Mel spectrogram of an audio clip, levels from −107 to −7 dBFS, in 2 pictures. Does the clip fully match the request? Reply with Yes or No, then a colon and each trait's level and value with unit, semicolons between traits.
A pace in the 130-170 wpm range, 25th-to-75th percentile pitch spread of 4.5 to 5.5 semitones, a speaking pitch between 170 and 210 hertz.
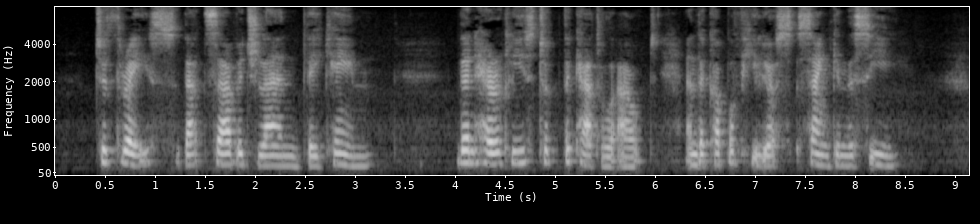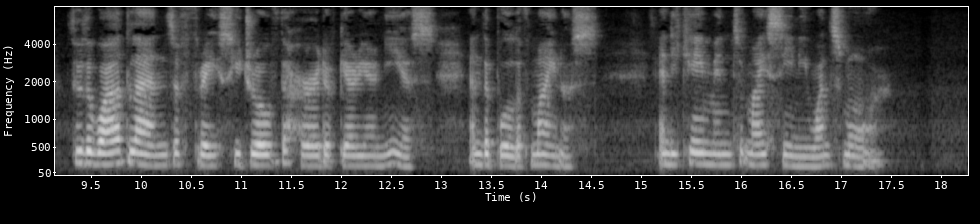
No: average, 150 wpm; narrow, 2.4 semitones; high, 190 Hz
